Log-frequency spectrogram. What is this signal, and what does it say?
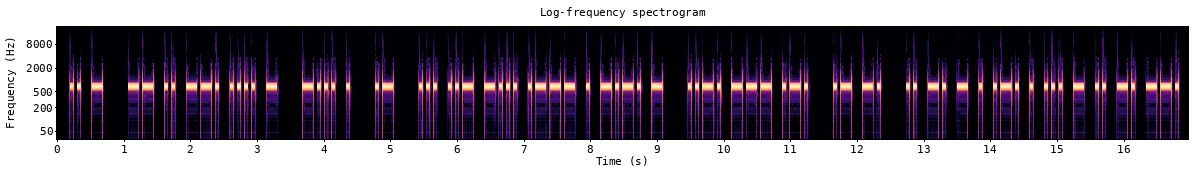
Morse code, heard as a keyed tone, about 22 wpm, 700 Hz. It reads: IT MIGHT BE A SUBJECT FOR AN INTERESTING
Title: Sentences from Top 1500 Words 22wpm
